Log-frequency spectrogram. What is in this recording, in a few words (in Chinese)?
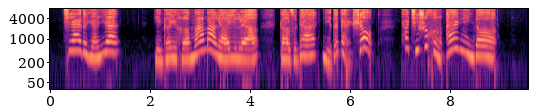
女 模仿 角色; 佩奇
